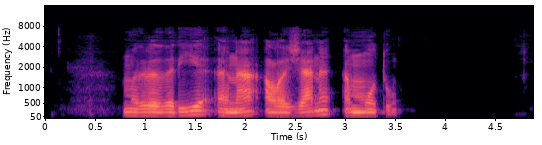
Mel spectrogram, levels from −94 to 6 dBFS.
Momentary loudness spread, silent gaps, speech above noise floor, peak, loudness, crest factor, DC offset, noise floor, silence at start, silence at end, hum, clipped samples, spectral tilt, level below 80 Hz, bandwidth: 7 LU; none; 35 dB; -4 dBFS; -23 LUFS; 20 dB; under 0.1%; -57 dBFS; 0.8 s; 1.35 s; none; under 0.1%; -7.5 dB/octave; -62 dBFS; 7.6 kHz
